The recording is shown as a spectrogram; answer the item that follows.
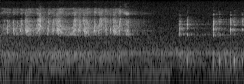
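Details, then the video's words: A male western capercaillie (Tetrao urogallus) sings its lek song in bad weather: a run of rapid, scraping, hissing phrases, then a pause and a few sharp dry clicks, with weather noise rustling underneath. "Глухариный ток в непогоду"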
